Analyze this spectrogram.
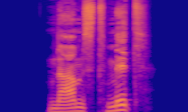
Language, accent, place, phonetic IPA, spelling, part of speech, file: German, Germany, Berlin, [ˌnaːmst ˈmɪt], nahmst mit, verb, De-nahmst mit.ogg
- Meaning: second-person singular preterite of mitnehmen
